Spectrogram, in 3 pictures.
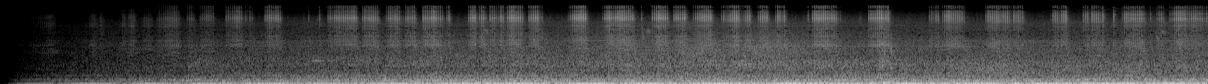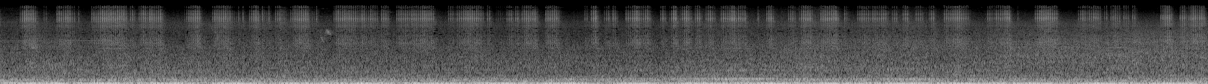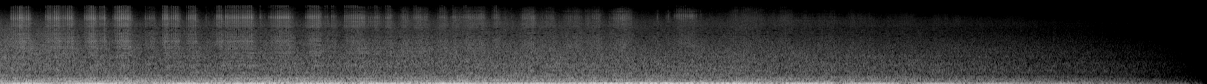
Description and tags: Air conditioner making a rattling sound. Subtle sounds of cars passing by in the background. Recorded in Seoul, Korea. Later edited and normalized.
korea, rattle, field-recording, mechanical, seoul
